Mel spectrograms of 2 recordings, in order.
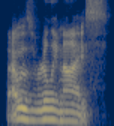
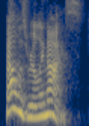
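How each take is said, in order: First: It sounds sarcastic, with tone contradicting the words. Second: It sounds sincere, with tone matching the words.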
